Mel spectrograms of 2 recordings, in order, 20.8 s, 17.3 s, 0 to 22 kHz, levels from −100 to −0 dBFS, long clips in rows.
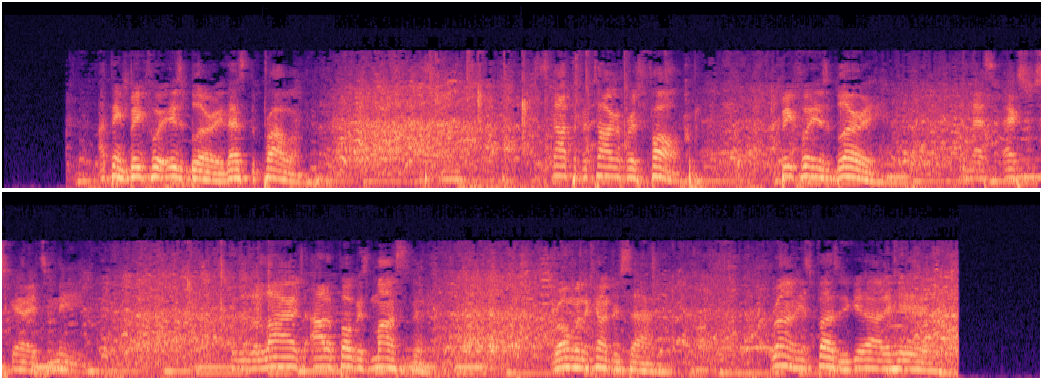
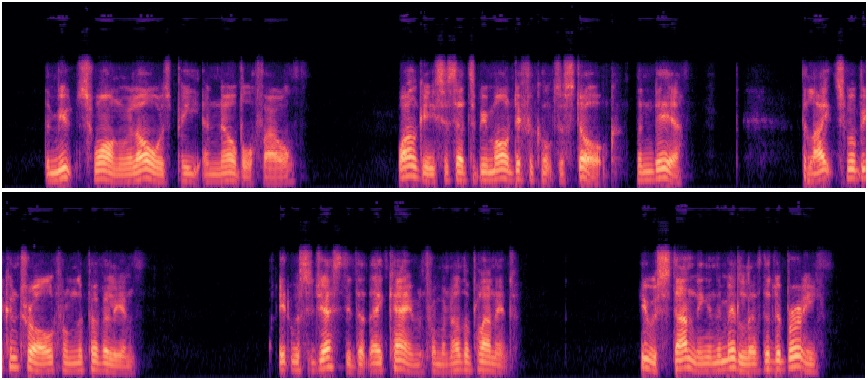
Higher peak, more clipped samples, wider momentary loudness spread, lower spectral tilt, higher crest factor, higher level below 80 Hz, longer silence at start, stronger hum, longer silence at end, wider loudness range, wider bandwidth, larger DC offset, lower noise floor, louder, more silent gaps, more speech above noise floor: about the same, -2 dBFS vs 0 dBFS; neither; second, 8 LU vs 11 LU; first, -6.5 dB/octave vs -4.5 dB/octave; second, 16 dB vs 22 dB; first, -34 dBFS vs -60 dBFS; first, 0.65 s vs 0.45 s; neither; first, 0.8 s vs 0.5 s; about the same, 3 LU vs 3 LU; first, 8.8 kHz vs 7.4 kHz; neither; second, -66 dBFS vs -86 dBFS; first, -17 LUFS vs -21 LUFS; neither; second, 51 dB vs 65 dB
